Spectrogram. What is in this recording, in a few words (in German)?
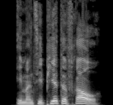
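"emanzipierte Frau", German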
